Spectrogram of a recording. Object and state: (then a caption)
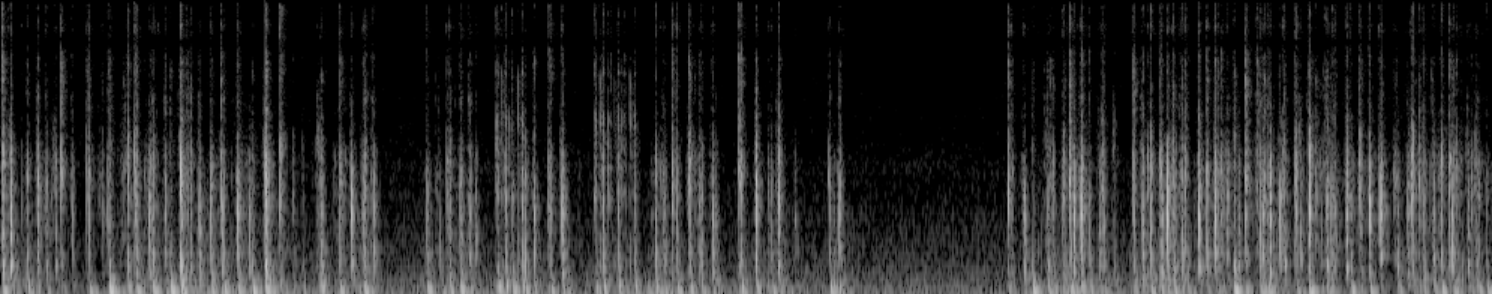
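Mechanical keyboard with plastic keycaps. Fingertips type steadily on a cream plastic-cased mechanical keyboard fitted with cat-themed plastic keycaps. Dense runs of short, muffled clacks with a soft low thud come in bursts. A brief pause near the middle gives way to faster, louder typing.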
